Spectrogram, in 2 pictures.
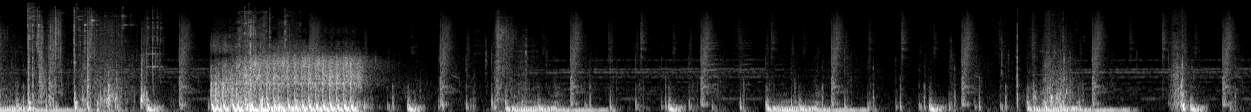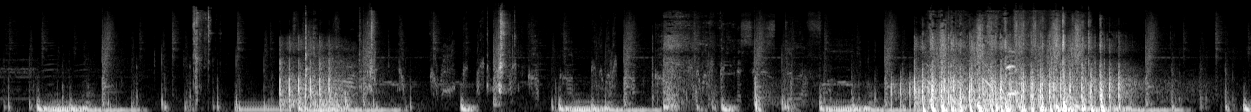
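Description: Repeated bursts of automatic gunfire from an online shooter video game, coming in loud clusters and sharp single shots with short pauses between them, over steady game background noise.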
